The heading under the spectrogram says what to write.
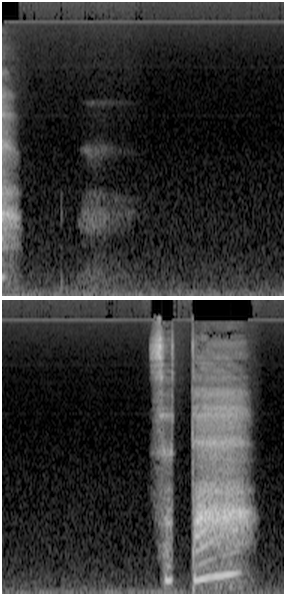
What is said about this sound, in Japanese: それじゃあ行くよ。吸って。吐いて。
